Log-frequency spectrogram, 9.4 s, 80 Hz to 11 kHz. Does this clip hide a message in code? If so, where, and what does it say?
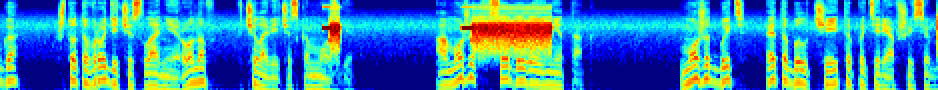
Yes: ACARS aircraft data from 3.2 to 5.5 s, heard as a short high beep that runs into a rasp, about 2400 baud, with a squelch burst at the end.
